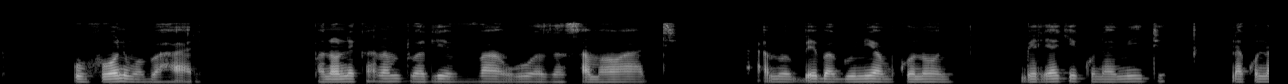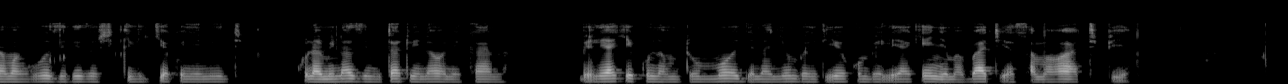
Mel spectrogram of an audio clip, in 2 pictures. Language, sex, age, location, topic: Swahili, male, 18-24, Mombasa, government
